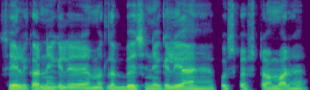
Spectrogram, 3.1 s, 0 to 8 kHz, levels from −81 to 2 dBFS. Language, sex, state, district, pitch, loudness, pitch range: Hindi, male, Bihar, Gopalganj, 150 Hz, -17 LUFS, 145-155 Hz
